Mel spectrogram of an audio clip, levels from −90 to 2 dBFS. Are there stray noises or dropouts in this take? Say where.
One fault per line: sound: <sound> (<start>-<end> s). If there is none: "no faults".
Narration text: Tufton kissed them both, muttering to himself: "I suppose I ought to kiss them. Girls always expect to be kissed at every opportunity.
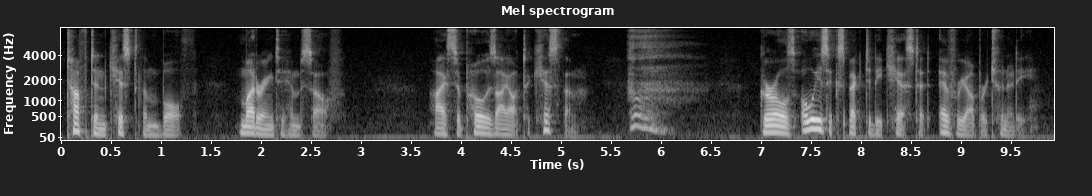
sound: sigh (5.6-6.5 s)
